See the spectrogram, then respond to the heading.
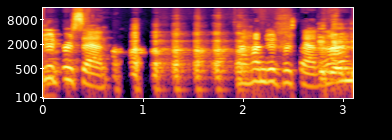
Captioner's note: laughs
